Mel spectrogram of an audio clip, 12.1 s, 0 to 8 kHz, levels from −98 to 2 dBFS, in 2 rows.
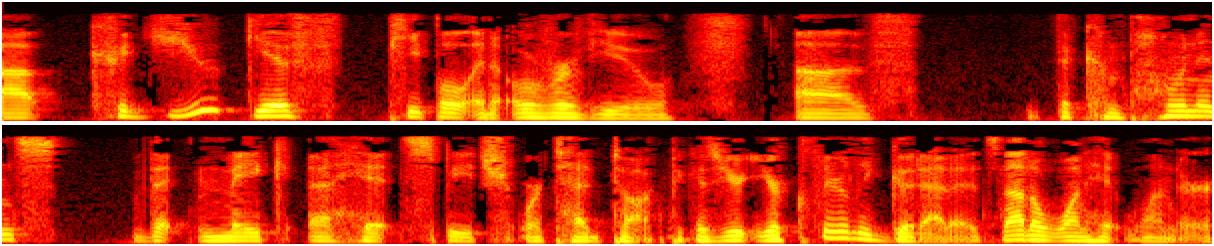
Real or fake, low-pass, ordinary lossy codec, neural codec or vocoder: real; 7.2 kHz; MP3, 24 kbps; none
